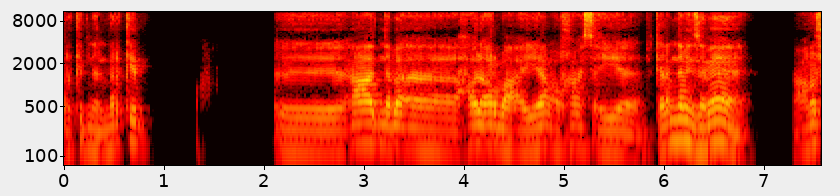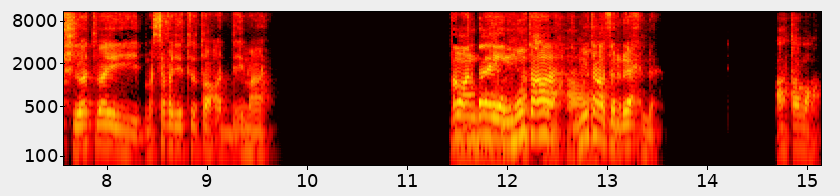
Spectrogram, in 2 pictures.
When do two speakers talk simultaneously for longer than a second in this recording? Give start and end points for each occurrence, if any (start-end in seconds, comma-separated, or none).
11.4-12.9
